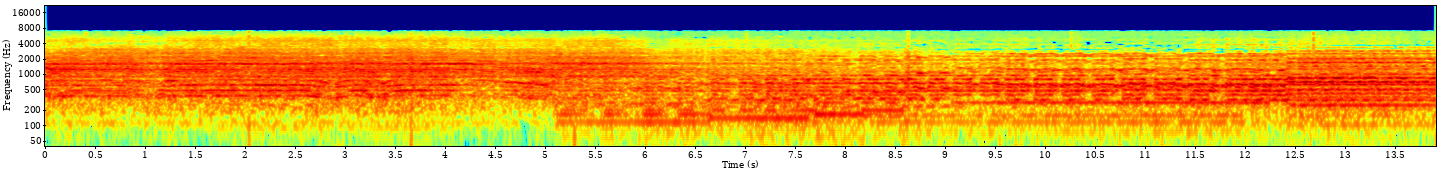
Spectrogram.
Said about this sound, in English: Oh, crossing up ahead. Better give them a whistle.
